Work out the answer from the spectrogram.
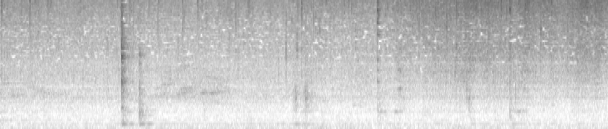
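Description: Cut okra sizzling in hot mustard oil in a metal kadai, stirred with a perforated metal ladle that clicks and scrapes against the pan. A sharp knock comes about two seconds in, and the sizzle grows louder in the second half.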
